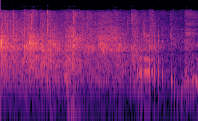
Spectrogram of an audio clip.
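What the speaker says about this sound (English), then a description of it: "they really deserve a big round of applause" Applause from a conference audience, faint and somewhat distant clapping spread across the room, steady but low, with a bit of background murmur.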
